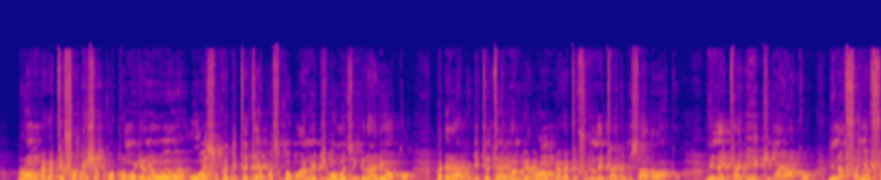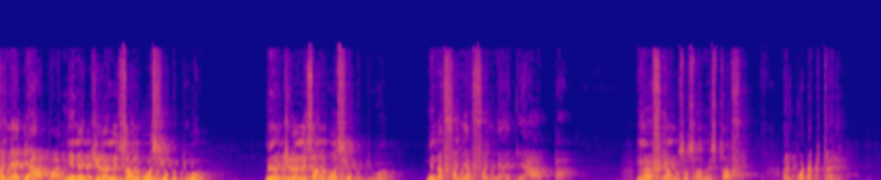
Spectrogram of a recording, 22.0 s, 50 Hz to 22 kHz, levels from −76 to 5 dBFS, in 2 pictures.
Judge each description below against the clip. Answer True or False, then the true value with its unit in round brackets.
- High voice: True (215 Hz)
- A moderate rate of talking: True (110 wpm)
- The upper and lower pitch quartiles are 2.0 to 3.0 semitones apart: False (3.7 semitones)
